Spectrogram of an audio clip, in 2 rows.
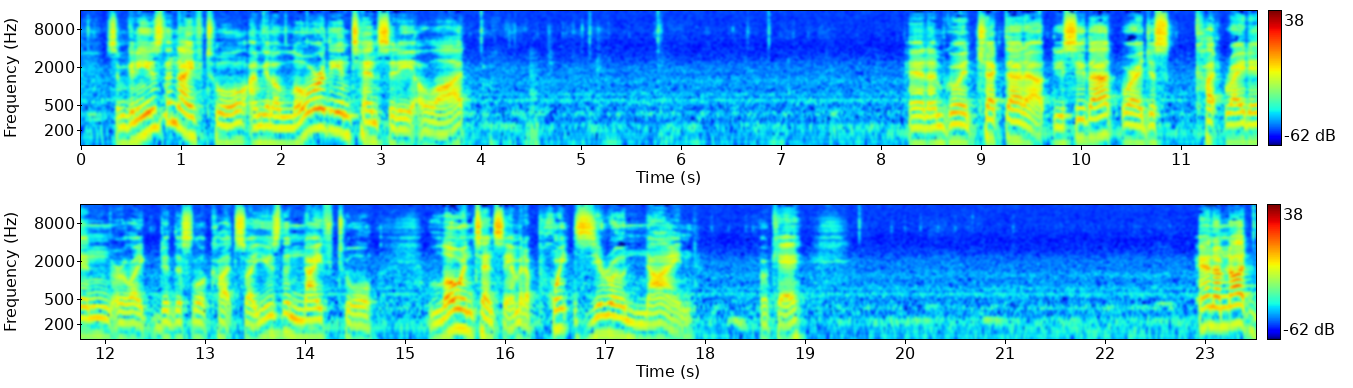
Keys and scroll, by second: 0.7 b, 2.0 m, 5.0 b.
